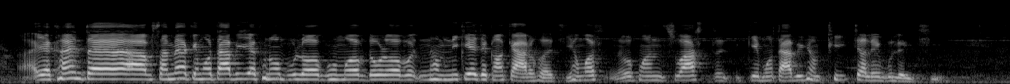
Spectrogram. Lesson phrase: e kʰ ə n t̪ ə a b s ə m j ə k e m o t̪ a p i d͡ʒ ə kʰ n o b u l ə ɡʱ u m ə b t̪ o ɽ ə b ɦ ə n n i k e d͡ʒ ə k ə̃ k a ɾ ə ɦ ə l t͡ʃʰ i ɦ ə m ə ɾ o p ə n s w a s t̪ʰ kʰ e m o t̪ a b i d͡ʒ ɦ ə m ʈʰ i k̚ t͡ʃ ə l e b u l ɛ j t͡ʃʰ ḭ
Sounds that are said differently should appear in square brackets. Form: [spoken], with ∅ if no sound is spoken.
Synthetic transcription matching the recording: e kʰ ə n t̪ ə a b s ə m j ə k e m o t̪ a [b] i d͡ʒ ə kʰ n o b u l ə ɡʱ u m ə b [d̪] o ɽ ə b ɦ ə [m] n i k e d͡ʒ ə k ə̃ k a ɾ ə ɦ ə l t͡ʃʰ i ɦ ə m ə ɾ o p ə n s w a s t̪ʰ [k] e m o t̪ a b i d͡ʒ ɦ ə m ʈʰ i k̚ t͡ʃ ə l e b u l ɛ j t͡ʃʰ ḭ

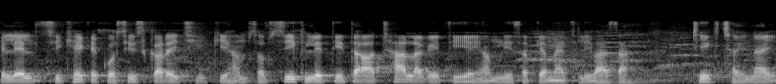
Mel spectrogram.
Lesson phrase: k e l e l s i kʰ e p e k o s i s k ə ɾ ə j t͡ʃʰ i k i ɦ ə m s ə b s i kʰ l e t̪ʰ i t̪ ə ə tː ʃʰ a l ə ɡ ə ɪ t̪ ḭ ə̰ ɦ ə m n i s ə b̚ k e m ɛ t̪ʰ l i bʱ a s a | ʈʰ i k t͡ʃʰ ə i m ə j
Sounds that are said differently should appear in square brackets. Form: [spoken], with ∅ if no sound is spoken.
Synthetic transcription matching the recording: k e l e l s i kʰ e [k] e k o s i s k ə ɾ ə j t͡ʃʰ i k i ɦ ə m s ə b s i kʰ l e [t̪] i t̪ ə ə tː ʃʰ a l ə ɡ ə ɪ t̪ ḭ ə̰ ɦ ə m n i s ə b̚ k e m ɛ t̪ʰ l i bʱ a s a | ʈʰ i k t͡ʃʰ ə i [n] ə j

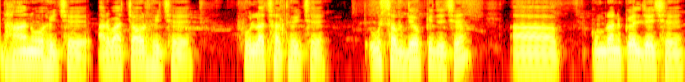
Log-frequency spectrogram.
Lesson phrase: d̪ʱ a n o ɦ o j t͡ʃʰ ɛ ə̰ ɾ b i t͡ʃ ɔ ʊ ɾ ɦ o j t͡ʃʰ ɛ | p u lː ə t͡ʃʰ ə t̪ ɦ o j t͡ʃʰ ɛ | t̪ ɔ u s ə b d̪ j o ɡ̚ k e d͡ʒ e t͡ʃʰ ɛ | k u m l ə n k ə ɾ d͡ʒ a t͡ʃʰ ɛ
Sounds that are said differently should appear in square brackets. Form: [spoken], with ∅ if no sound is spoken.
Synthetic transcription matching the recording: d̪ʱ a n o ɦ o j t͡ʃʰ ɛ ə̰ ɾ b [a] t͡ʃ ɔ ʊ ɾ ɦ o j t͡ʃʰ ɛ | [pʰ] u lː ə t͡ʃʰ ə t̪ ɦ o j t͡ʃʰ ɛ | t̪ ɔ u s ə b d̪ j o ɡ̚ k e d͡ʒ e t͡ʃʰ ɛ | k u m [ɾ] ə n k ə [l] d͡ʒ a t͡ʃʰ ɛ

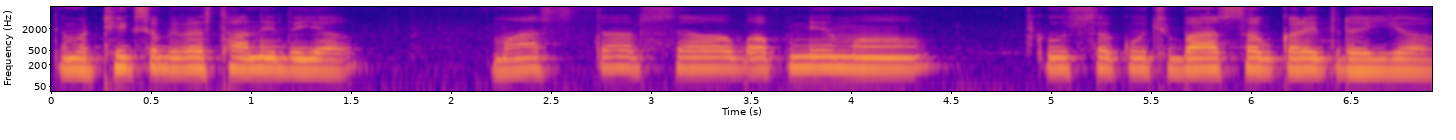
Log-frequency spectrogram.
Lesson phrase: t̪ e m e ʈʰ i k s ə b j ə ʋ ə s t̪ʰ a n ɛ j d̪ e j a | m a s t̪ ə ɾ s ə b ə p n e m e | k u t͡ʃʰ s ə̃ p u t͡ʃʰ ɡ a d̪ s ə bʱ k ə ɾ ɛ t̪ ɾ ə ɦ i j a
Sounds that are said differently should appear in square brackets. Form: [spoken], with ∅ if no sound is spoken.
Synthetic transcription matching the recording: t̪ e m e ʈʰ i k s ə b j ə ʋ ə s t̪ʰ a n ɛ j d̪ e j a | m a s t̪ ə ɾ s ə b ə p n e m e | k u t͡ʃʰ s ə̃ [k] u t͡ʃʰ [b] a [t̪] s ə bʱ k ə ɾ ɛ t̪ ɾ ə ɦ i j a

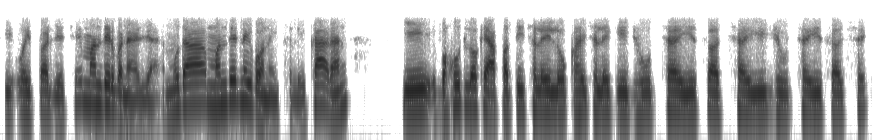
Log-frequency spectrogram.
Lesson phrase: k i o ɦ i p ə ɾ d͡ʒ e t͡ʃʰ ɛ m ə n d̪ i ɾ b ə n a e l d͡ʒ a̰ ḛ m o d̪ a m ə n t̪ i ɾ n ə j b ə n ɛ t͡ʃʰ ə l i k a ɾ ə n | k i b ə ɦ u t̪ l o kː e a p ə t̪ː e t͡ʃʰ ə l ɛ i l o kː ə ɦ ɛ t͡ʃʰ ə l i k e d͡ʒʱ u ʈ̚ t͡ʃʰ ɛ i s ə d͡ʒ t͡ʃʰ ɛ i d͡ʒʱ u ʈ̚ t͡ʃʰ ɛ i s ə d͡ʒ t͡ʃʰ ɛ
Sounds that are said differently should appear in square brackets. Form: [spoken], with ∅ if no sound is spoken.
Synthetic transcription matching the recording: k i o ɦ i p ə ɾ d͡ʒ e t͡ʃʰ ɛ m ə n d̪ i ɾ b ə n a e l d͡ʒ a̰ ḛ m [u] d̪ a m ə n [d̪] i ɾ n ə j b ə n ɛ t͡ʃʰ ə l i k a ɾ ə n | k i b ə ɦ u t̪ l o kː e a p ə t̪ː [i] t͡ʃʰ ə l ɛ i l o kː ə ɦ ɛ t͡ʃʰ ə l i k [i] d͡ʒʱ u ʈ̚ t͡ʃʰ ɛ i s ə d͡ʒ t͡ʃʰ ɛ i d͡ʒʱ u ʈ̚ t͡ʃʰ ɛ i s ə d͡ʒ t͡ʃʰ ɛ

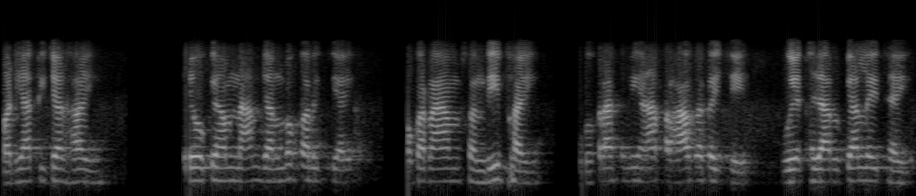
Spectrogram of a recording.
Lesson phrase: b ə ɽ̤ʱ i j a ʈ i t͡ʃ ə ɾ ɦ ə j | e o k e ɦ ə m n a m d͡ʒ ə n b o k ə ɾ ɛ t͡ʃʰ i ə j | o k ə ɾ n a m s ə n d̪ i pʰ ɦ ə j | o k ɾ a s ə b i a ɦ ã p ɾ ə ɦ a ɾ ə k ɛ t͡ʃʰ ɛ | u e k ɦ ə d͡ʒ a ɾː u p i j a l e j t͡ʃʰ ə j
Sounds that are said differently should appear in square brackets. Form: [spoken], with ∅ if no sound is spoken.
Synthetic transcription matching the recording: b ə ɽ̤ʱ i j a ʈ i t͡ʃ ə ɾ ɦ ə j | e o k e ɦ ə m n a m d͡ʒ ə n b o k ə ɾ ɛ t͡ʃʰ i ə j | o k ə ɾ n a m s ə n d̪ i pʰ ɦ ə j | o k ɾ a s ə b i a ɦ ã p ɾ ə ɦ a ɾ ə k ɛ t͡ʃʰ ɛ | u e k ɦ ə d͡ʒ a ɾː u p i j a l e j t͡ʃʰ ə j

